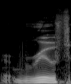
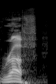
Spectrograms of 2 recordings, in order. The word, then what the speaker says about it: roof: on to say uh canadians tend to pronounce roof with a oof as in my as an oof my toe i stubbed it where brian pronounces it rough uh i don't her she says rough but i think it's more like riff roof it's different um i don't get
